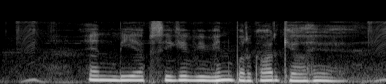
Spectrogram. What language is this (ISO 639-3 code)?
hin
